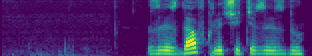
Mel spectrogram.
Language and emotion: Russian, neutral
